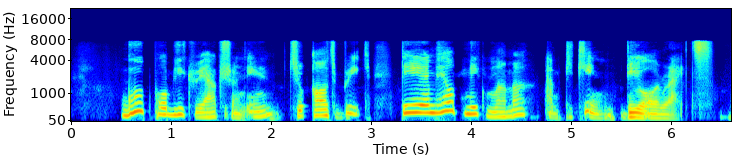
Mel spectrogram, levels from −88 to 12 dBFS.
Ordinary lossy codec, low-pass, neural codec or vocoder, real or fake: none; none; codec, 16 kHz, 1 kbps, FreqCodec, larger model; fake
